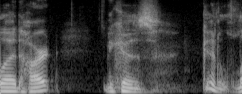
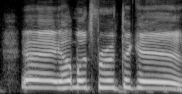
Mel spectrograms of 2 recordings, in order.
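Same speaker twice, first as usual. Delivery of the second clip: very high pitch, slow and drawn out; 11 semitones higher, 4 dB louder than usual. Retelling Special Ed calling a movie theater: Special Ed voice. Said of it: "and he's like".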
